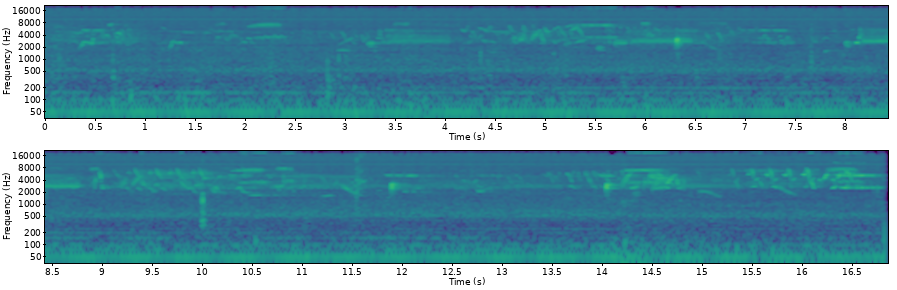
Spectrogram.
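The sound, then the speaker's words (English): A willow flycatcher sings at a lake in June, with short, high, buzzy chirps repeating throughout over a steady low background rumble, faint and without talk. “Willow flycatcher over here. Fitzbew.”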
